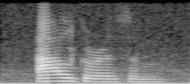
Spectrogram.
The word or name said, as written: algorism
